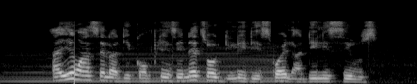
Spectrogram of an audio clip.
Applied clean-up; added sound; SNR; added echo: none; Bowed string instrument; 19 dB; none.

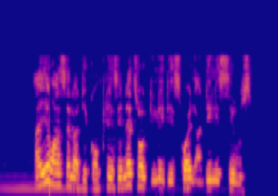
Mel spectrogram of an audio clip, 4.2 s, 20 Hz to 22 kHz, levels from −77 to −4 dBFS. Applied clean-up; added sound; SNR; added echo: classical method spectral subtraction.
